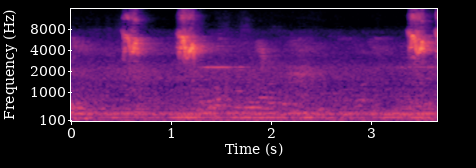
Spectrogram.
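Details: House sparrow making three isolated high chirps, two close together near the start and one more after a quiet pause.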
